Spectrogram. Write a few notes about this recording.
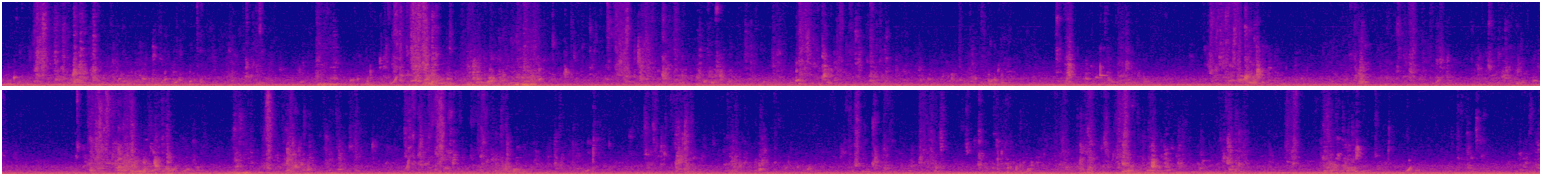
Water bubbling against the wooden pier, distance fog horn and jet plane, port sounds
